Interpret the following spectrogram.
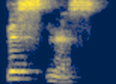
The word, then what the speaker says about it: business: A lot of people think it's three because of the E-I sound, but it's silent, so you don't say it.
